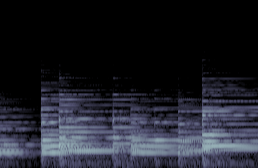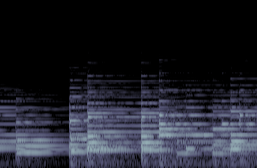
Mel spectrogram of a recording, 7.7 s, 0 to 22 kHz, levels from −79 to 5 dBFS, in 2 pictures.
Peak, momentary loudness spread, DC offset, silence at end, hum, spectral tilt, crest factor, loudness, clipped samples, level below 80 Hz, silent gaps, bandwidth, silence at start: -12 dBFS; 9 LU; under 0.1%; 0 s; none; -8 dB/octave; 16 dB; -28 LUFS; under 0.1%; -58 dBFS; none; 6.2 kHz; 0 s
